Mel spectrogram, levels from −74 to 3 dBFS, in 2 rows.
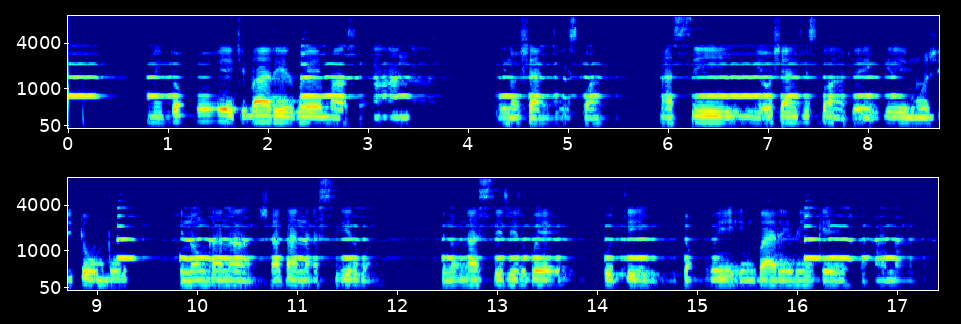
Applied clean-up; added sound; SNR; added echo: neural mask model RNNoise.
